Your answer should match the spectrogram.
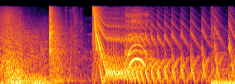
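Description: Trailer sound effects in a break in the music's beat: a whoosh and a sharp hit about half a second in, then a steep falling swoosh and a short tone that rises and falls, with a rapid rattling tail.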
